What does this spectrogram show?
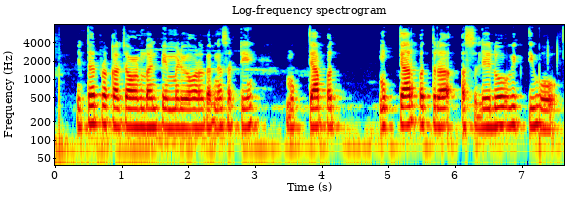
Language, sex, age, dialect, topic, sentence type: Marathi, male, 18-24, Southern Konkan, banking, statement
